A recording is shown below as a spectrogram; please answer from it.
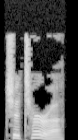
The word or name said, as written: chatura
